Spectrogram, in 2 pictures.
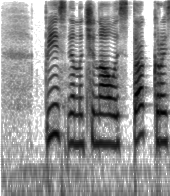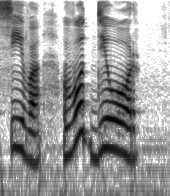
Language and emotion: Russian, neutral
